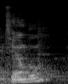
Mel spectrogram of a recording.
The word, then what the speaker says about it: Tinubu: Is that how you say his name? Tinubu? Yeah, from things I've heard about him, I don't think Nigerians have, you know, clocked that he's the president.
